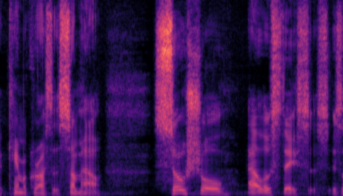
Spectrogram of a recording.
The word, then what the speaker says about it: allostasis: Allostasis is like is like releasing the stress hormones so you can rise to the occasion.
